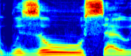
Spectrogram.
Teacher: the Z sound at the end of was was links that word with the word also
